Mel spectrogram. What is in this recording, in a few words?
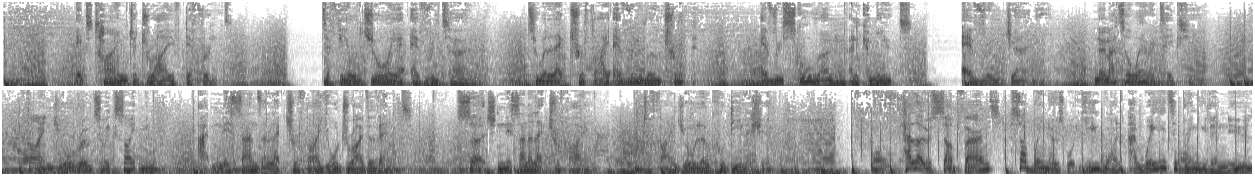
Commercials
